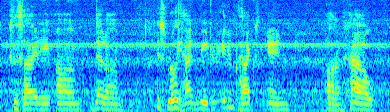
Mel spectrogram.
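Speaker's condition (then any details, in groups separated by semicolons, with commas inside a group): Cerebral palsy; present since birth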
